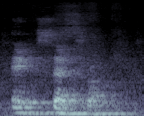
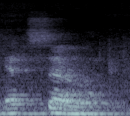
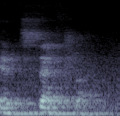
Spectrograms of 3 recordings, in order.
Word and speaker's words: etc.: A very common incorrect pronunciation is to say etc. instead of et. Don't say that. And also remember that the stress is on se. So the word is etc. You will also hear etc. That is less common, but it's okay too.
